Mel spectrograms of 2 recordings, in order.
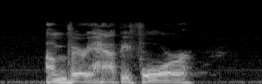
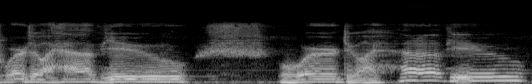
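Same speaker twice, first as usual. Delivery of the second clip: slow searching; 4 semitones higher, much slower than usual. Real, not acted. Searching for page.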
